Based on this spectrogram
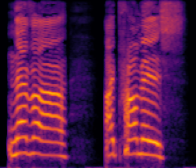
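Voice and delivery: high, loud, pleading cry; yelped promise under duress; desperate promise. A narrator's reading. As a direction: swear it frantically, pitch way up. Monkey in pain, begging off.

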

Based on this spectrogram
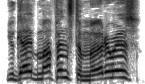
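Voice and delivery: high and loud disbelief; indignant delivery man. Acted. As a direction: scold him for it. Lou scolds shopkeeper.

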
